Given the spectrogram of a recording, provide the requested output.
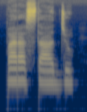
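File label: "parastàgiu", Sardinian, female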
